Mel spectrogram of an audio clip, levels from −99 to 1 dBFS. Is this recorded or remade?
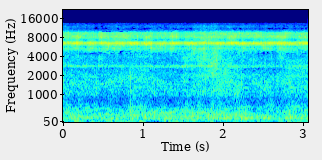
remade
